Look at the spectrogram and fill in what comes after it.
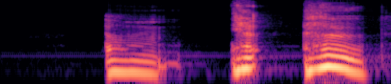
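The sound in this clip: A person clears their throat alone, in three short, voiced, rasping bursts separated by brief pauses.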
